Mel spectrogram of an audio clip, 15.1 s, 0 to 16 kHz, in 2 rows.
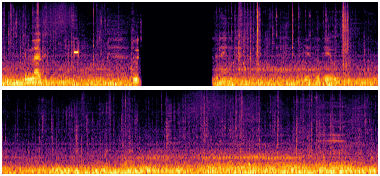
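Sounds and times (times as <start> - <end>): engine and tyre rumble: 0.0 - 2.8, 4.2 - 15.0
light knocks and rattles: 4.4 - 15.0.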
